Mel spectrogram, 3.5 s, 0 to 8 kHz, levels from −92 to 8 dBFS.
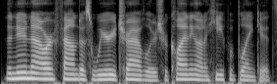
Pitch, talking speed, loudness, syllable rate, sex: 170 Hz, 225 wpm, -17 LUFS, 5.8 syllables/s, female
